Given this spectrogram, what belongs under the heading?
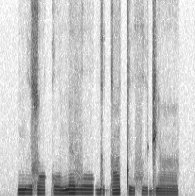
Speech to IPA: m ɨ˧ z ɔ˧ k o˧ n ɛ˦ v oː˦ ɡ ɨ˧ ɡ a˦ t ɨ˨ f ɨ˨ d͡ʒ ã˨

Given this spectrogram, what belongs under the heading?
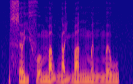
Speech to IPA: s ə˨˩ j f o̰˧˥ m a̰˧˨ w ŋ a̰˧˨ j m a˨˦ n m ə˧˩ n m ə˨˦ w

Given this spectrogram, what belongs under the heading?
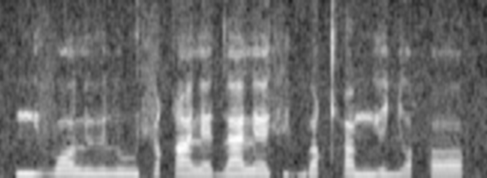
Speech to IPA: mʲ ə v ɔ l ʉ l u fʲ ə q a l ɛ d̪ a l ɛ fʲ ə b u qʰ u mʲ ə ʎ ɔ h ɔ

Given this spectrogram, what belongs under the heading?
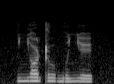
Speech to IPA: ʎ ɒ ʈ ʊ ɡʷ ɐ ʎ e

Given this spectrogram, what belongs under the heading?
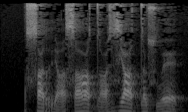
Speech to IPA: sˤ ʌ˥˧ r i˨˩˦ sˤ e˧˥˧ dˤ ɯ˨˩˦ z i˥˧ dˤ ʌ˥˧ sʷ ɛ˧˥˧

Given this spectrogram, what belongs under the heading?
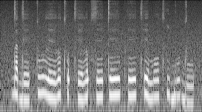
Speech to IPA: d ä˦˨ d e˨ | t u˦ l e˨ ɪ̯ l o˦˨ tʰ ʊ˦ ʔ tʰ e˨ l ʊ˦ ʔ s e˦ t e˦ ɪ̯ pʰ e˦ ɪ̯ tʰ e˦˨ m o˦ tʰ i˦˨ b u˦ d u˨

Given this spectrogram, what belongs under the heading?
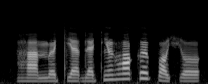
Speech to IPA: ɦ a˩ m ɵ˩ tʲ a˩ d ɛ˩ tʲ õ˥ ɦ ɒ˥ k ɵ˥ p ɔ˩ ç o˩

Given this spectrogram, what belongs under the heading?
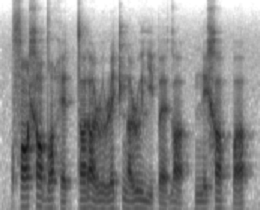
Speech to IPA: sˤ ɛ˧˥ x ɒ˦˨ dˤ u˦˨ h ɛ˩˧˩ tː ɒ˧˥ ɾ ɒ˧˩˧ ɭ u˧˩˧ ɭ ɛ˧˥ t͡ʃ n ɒ˩˥ ɭ u˩˧˩ lʲ e˩˧˩ p ɜ˧˩˧ ɡ ɒ˧˩˧ | n e˩˥ x ɒ˧˥ pː ɒ˩˥

